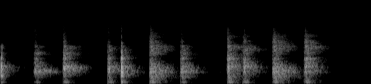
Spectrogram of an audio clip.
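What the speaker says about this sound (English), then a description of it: "there came a knock at the door" Knocking at a door during a children's storytelling session: about ten sharp, close raps in loose pairs and short runs, loud and crisp against silence, with no talking.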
